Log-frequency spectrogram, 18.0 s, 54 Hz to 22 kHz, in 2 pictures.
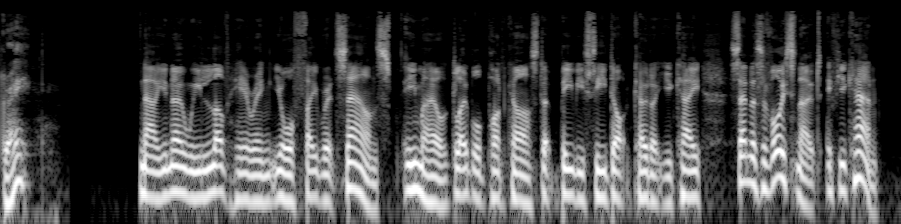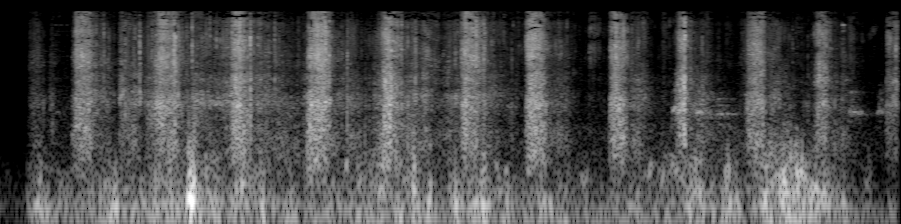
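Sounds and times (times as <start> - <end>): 
speech: 0.0 - 0.5, 1.4 - 9.9
footsteps walking over dry crispy leaves: 9.3 - 18.0.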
